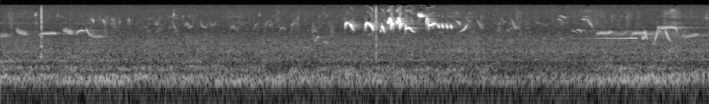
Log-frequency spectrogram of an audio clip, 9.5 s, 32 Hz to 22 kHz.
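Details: Singing meadow bunting, recorded 20 March 2015, delivers a single brief burst of bright, high, jumbled notes in the middle of an otherwise quiet stretch with faint distant chirps and low rumble.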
